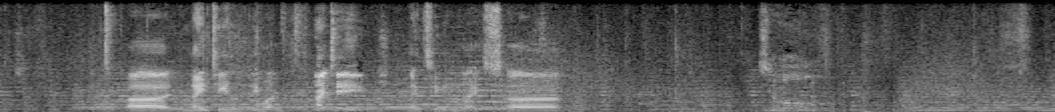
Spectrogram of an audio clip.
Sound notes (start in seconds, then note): none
